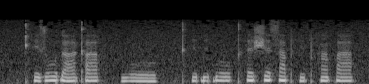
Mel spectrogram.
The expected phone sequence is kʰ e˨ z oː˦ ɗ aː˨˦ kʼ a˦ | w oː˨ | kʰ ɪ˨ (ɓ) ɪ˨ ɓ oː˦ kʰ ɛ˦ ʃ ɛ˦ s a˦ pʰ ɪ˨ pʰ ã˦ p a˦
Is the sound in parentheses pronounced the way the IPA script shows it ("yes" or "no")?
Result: yes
